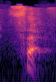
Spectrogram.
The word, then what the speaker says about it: ف: This letter is pronounced like the English F, fe, as in feather, which is a connecting letter with a relatively stable shape.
